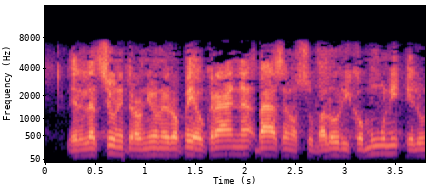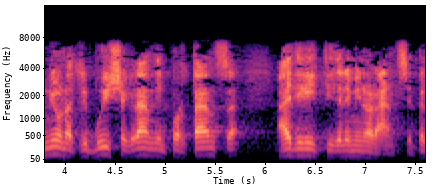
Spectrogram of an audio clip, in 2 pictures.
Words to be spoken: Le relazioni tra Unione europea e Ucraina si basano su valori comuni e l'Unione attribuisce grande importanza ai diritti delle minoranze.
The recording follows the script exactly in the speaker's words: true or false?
false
